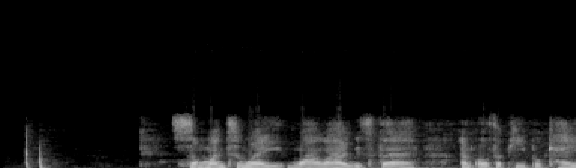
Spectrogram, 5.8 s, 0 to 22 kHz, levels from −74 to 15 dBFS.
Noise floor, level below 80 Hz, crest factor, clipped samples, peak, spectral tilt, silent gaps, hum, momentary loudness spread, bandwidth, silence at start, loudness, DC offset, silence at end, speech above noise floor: -61 dBFS; -56 dBFS; 14 dB; under 0.1%; 0 dBFS; -5.5 dB/octave; none; none; 12 LU; 7.4 kHz; 0.25 s; -14 LUFS; under 0.1%; 0 s; 48 dB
